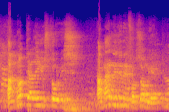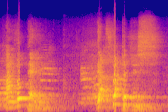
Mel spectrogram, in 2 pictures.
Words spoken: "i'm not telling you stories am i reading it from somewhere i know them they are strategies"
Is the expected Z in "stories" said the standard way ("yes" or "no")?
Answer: no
